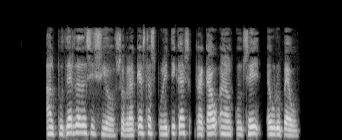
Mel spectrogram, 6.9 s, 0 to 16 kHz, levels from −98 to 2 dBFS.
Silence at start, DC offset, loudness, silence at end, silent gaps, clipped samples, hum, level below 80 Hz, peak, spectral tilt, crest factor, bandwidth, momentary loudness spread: 0.9 s; under 0.1%; -19 LUFS; 0.9 s; 5.25-5.31 s; under 0.1%; none; -60 dBFS; -2 dBFS; -5.5 dB/octave; 18 dB; 7.8 kHz; 5 LU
